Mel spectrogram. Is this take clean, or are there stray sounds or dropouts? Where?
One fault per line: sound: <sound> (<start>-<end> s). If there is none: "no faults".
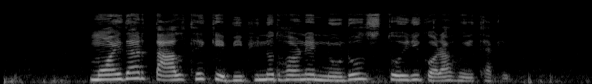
no faults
